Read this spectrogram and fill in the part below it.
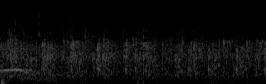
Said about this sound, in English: If you believe that, can you shout hallelujah? If you believe that, can you clap your hands and can you shout amen?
